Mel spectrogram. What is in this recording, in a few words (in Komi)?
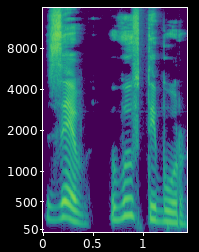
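"зэв, вывті бур", Komi, female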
